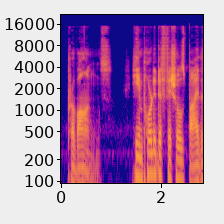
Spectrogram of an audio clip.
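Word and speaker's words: Provence: and his wife's relatives from provance pronounced provon he imported officials by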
